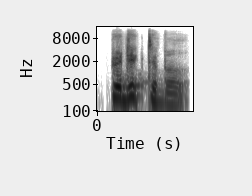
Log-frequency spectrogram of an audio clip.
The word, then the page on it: predictable: Indian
